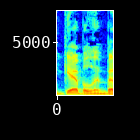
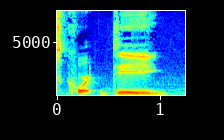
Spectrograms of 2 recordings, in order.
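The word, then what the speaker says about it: Court de Gébelin: In 1781, the French-Swiss Protestant clergyman and occultist Antoine Court, who named himself Courtiegeblin, I believe is how that's pronounced. It could be Gebelin, but I don't think so. It's Courtiegeblin.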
